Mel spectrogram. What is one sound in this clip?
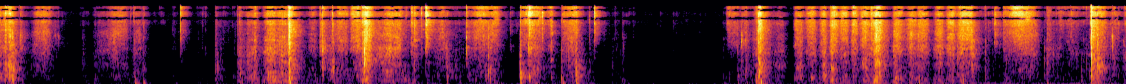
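Hands rub and press on a cardboard box.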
